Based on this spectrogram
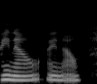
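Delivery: mournful, downcast, sad and sorrowful delivery. Answering another speaker who says the tree won't be spared: sad. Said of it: "You just sounded so sad".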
